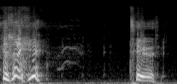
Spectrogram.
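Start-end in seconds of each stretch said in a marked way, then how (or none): none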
